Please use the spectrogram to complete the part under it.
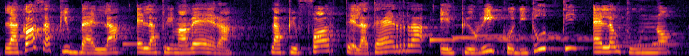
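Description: Quick-witted cheerful young country woman read by a woman, animated delivery, faint music. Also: medium pitch, close to an everyday voice. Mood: playful. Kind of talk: audiobook character voice.

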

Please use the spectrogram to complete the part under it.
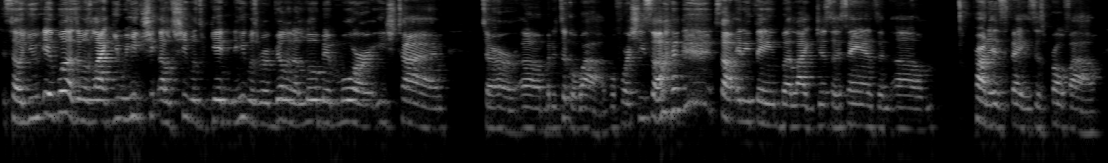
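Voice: mid-range voice, fairly even intonation, normal speed. An interview host asking questions casually, rambling and restarting often. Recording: roomy, echoey sound.

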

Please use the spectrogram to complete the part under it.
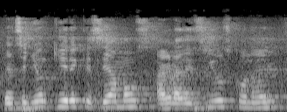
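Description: A man's voice: sits high, fairly even intonation, moderate pace, warm tone, a little hiss or hum. A man preaching a sermon in earnest, often asking the congregation questions. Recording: echoey room.

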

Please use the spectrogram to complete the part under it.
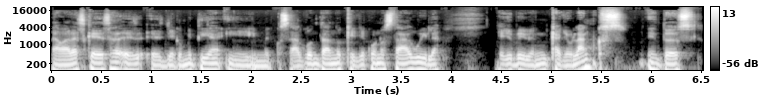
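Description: A man's voice: fairly low pitch, steady tone, quick pace, dark tone, slightly rough. Laid-back Costa Rican man telling a story. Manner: rambling, full of slang and restarts. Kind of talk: casual storytelling chat.

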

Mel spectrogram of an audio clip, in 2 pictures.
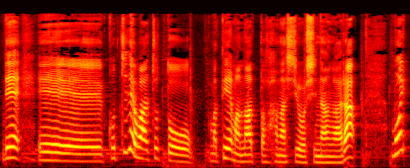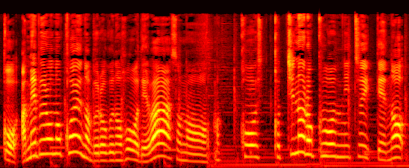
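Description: Chatty woman with a lively, bouncing voice. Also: medium pitch, faint music behind. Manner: cheerful, chatty, lots of fillers; deliberately raised, bright speaking tone. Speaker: voice blogger. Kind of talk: casual spoken advice.

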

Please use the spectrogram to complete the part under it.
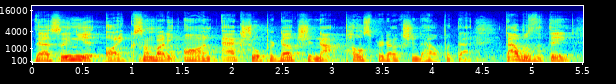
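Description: A man's voice: mid-range voice, a little fast, a little hiss or hum. A young man co-hosting a podcast, joking bluntly and using slang in casual chat. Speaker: podcast co-host.

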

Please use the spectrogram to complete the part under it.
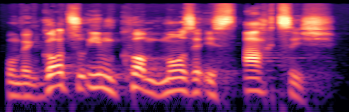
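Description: A man's voice: mid-range voice, expressive, a little slow, husky. A male preacher giving an emphatic sermon, repeating phrases and putting rhetorical questions to the audience. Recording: long reverb of a large hall.

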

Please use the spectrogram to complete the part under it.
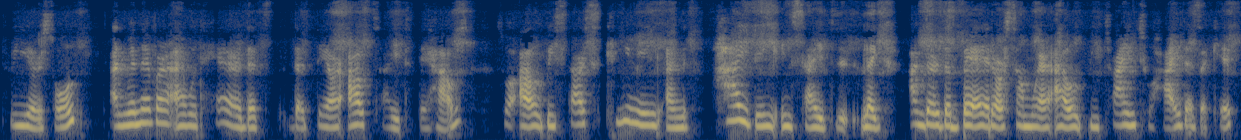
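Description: Woman in her twenties as interview guest, hesitant and halting, husky voice, dull muffled sound. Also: medium pitch. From Afghanistan. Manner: hesitant, many fillers and restarts. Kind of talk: casual interview talk.

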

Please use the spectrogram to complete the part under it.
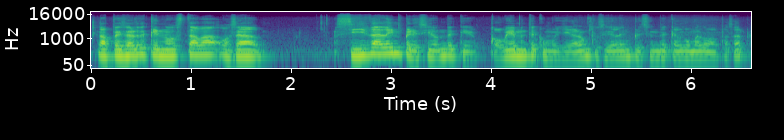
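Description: A Mexican man in a casual podcast chat, telling a rambling story that trails off softly. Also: mid-range voice, fairly even intonation, fast. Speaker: podcast co-host.

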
